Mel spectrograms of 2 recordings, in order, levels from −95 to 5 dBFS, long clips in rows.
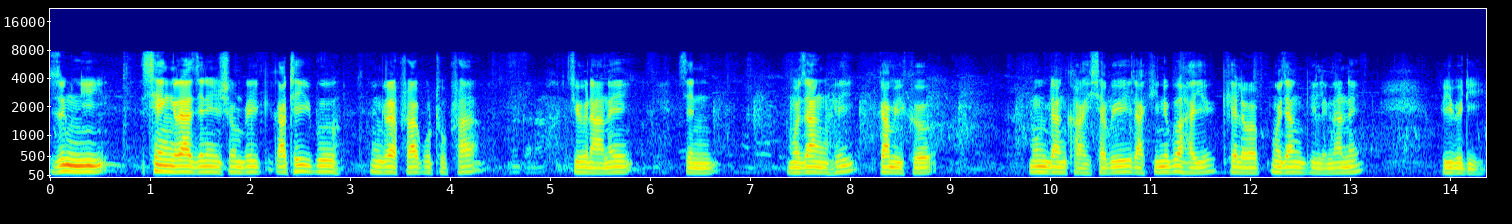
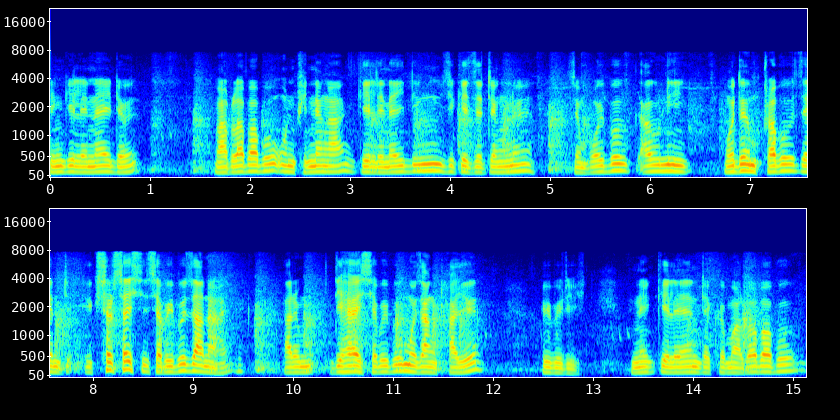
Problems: low volume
